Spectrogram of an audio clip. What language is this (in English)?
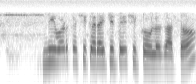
Marathi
